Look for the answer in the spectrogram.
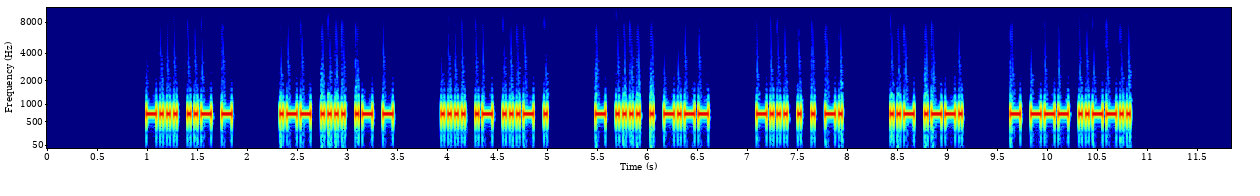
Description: Morse code, heard as a keyed tone, about 36 wpm, 700 Hz. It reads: BUT WHAT HAVE THEY BEEN UP TO?
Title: 2x Word-Spacing - Sentences from Top 100 Words - 35wpm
